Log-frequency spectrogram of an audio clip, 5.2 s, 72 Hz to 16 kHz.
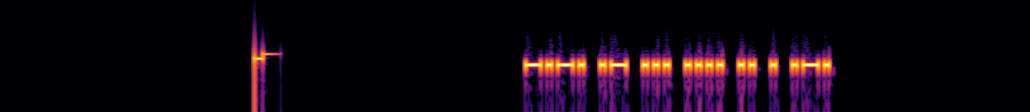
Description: Morse code, heard as a keyed tone, about 42 wpm, 700 Hz. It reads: CASHIER
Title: Practice QSO - Exchange 3 - More Info - 45wpm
